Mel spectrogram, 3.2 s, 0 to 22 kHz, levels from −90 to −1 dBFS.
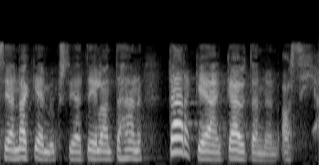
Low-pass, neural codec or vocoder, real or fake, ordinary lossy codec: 7.2 kHz; none; real; none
